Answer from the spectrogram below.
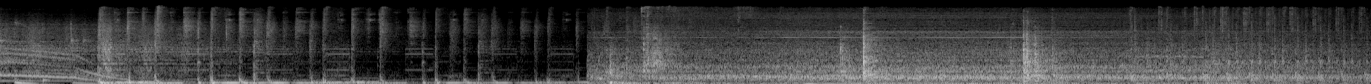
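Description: A Singer sewing machine runs with a fast, steady mechanical clatter of stitching, then the sound grows into a denser, noisier whir with a few louder clunks, and no one speaks.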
